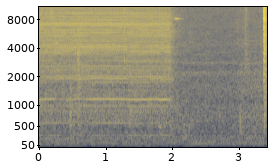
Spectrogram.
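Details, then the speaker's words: Triumph TR3 windshield wiper motor tested after a melted, wrongly wired switch lead (switched to power instead of ground) was removed: steady, even whir for about two seconds, then a clean cut-out with a faint click; the motor runs normally. "let me turn on the motor make sure it works this in here going around around around"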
